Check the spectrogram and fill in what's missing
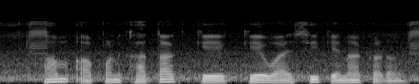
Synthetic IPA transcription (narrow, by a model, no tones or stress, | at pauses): həma̰pəɳkʰaːt̪akekeʋaːjsikenakəɽə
